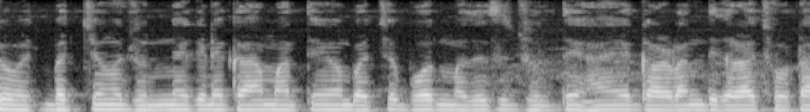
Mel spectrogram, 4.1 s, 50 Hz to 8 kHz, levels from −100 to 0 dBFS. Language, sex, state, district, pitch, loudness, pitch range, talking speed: Hindi, male, Punjab, Kapurthala, 125 Hz, -17 LUFS, 120-125 Hz, 295 wpm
